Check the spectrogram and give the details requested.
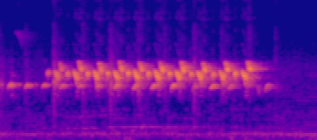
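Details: Sooty-headed bulbul song used as a lure to make other birds answer: a fast, bubbly chattering phrase of bright warbled notes lasting about two seconds, with a low steady hum underneath.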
